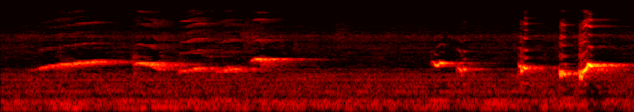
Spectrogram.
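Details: Yellow-vented bulbul recorded naturally in the morning as tutor song for young caged birds: a slurred whistle rising and falling, then bubbly clipped notes near the end against a quiet background.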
